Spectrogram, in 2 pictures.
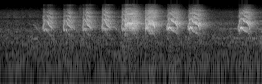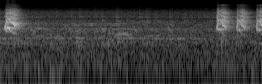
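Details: Series of raspy tree parrot squawks in quick succession: a run of about eight calls, then two more after a short break. After a quieter gap, three final squawks come, all over constant background hiss.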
